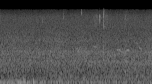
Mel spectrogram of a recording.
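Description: Wind buffeting a microphone that has no windscreen, a steady low rumble under a soft hiss, with leaves rustling.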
